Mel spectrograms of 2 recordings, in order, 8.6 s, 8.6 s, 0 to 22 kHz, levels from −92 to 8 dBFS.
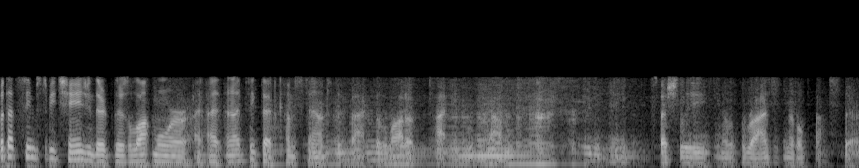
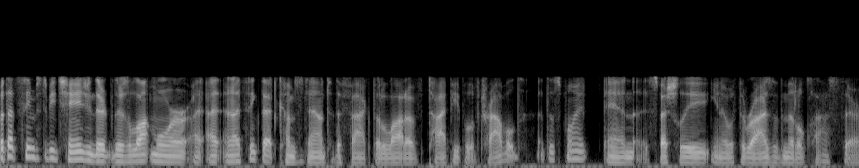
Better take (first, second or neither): second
